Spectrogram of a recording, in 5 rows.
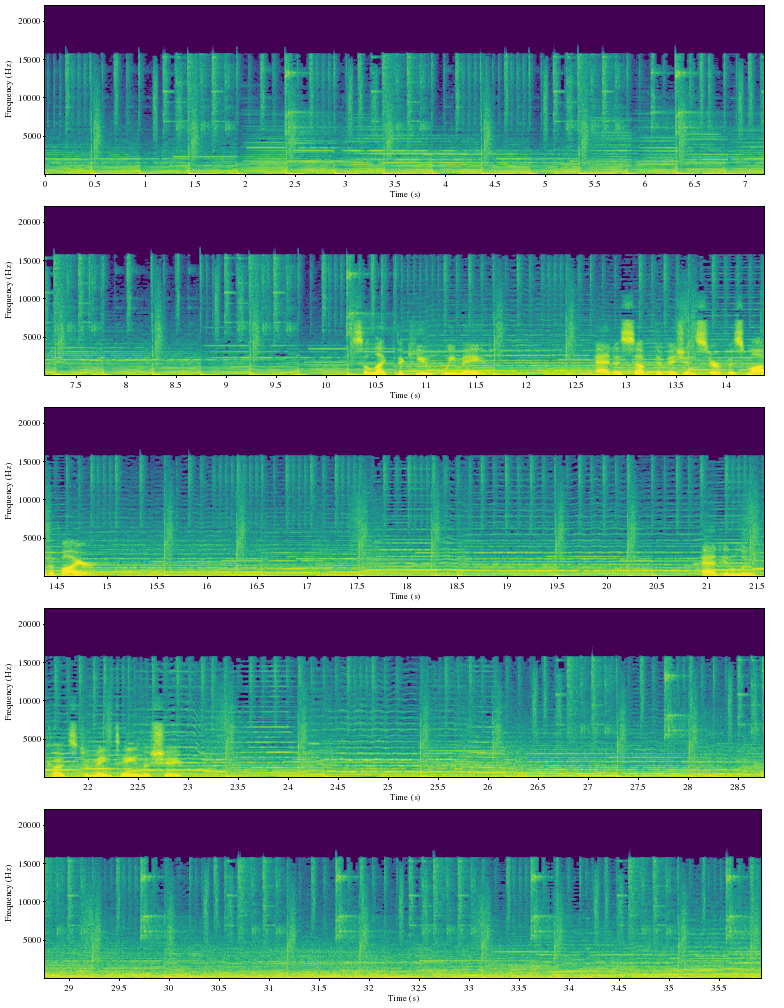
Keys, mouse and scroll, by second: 0.2-0.9 scroll down 5, 0.9 middle click, 1.0-1.7 scroll up 4, 3.5 click, 3.6 alt+click, 3.9-4.5 scroll down 4, 4.9 middle click, 4.9 KP_1, 4.9 e, 6.5 ctrl+r, 9.1-9.5 scroll down 6, 9.2 click, 9.6 Tab, 9.6 middle click, 9.8 ctrl+s, 9.8 shift+middle click, 9.8 scroll down 2, 9.8 KP_1, 10.4 shift+middle click, 11.1 click, 12.7-13.1 scroll up 1, 18.9 click, 20.0 click, 20.5 click, 20.6 click, 22.4 Tab, 22.7 shift+r, 23.7 Tab, 23.7 click, 24.4 ctrl+r, 26.1 Escape, 26.8 click, 27.5 ctrl+r, 28.6 ctrl+r, 30.0 ctrl+r, 32.2 ctrl+r, 34.9 click, 35.0 middle click.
